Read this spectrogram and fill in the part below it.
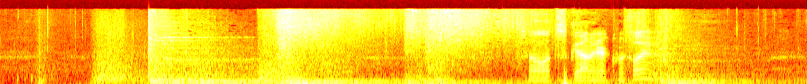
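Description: Swords clash and ring sharply.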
